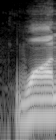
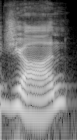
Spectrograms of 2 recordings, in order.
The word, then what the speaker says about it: Juan: she have to say juan alessi epstein's housekeeper says well she called me john mr epstein called me john but my name is juan jerks 12 years got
